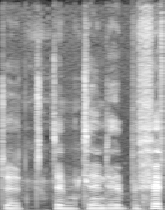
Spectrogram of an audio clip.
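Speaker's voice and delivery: very slow, halting, stuck stutter on did-. Struggling to get into a screen, the speaker stutters. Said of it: "I don't know why I'm stuttering".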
